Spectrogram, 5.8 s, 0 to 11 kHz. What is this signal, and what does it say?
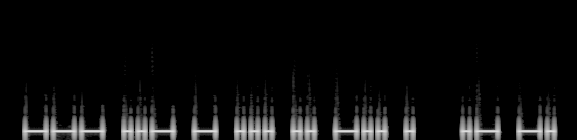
Morse code, heard as a keyed tone, about 17 wpm, 700 Hz. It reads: OUTSIDE AN
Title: Sentences from Top 1100 Words 17wpm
